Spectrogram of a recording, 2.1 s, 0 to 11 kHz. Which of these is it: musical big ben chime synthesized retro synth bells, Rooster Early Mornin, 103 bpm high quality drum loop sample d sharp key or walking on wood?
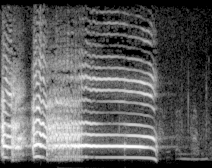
Rooster Early Mornin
